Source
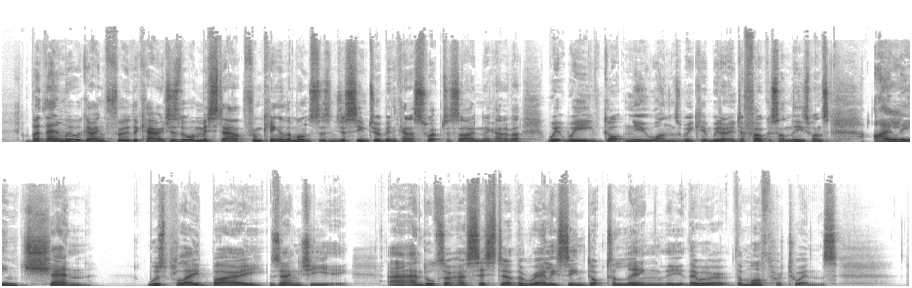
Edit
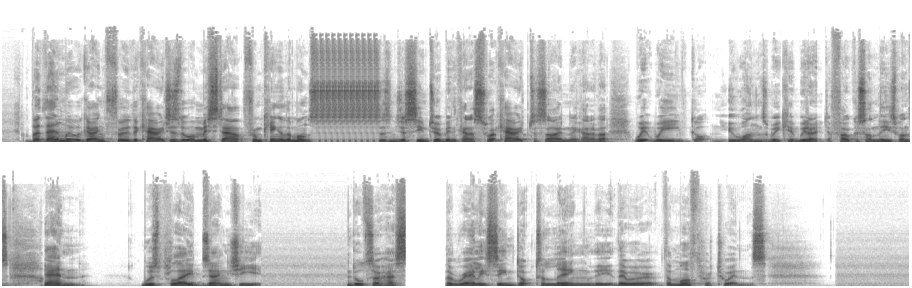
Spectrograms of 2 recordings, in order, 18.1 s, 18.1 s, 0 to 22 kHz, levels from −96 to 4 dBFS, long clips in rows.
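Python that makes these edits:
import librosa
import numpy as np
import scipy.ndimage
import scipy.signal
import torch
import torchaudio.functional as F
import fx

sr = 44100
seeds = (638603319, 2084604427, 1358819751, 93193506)

y = fx.edit(x, sr, fx.duplicate(start_s=1.36, length_s=0.27, to_s=4.34),
    fx.stutter(start_s=3.12, slice_s=0.06, count=11),
    fx.fade_out_span(start_s=5.5, length_s=0.9),
    fx.fade_in_from(start_s=7.28, length_s=0.42, floor_db=-24.0),
    fx.cut(start_s=8.64, length_s=0.93),
    fx.cut(start_s=11.15, length_s=0.65),
    fx.room_tone_fill(start_s=12.38, length_s=0.87),
    fx.silence(start_s=13.82, length_s=0.41), tone=tone)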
